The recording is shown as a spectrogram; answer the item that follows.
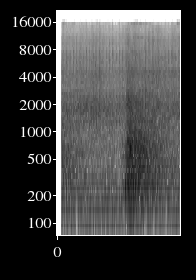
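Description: A single shot from a semi-automatic 7.62×39mm SKS rifle about a second and a half in, ringing on in the reverberant indoor range, over steady background noise.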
